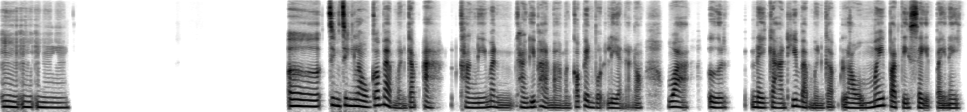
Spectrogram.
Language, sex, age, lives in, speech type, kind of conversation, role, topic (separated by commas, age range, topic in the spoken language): Thai, female, 40-44, Thailand, conversation, podcast, guest, คุณเคยเจอความยากลำบากอะไรบ้างเวลาต้องพูดความจริงกับหัวหน้า?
